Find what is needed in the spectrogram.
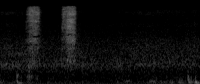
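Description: Two short hisses from an aerosol spray paint can, grey paint sprayed in quick squirts about half a second apart.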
